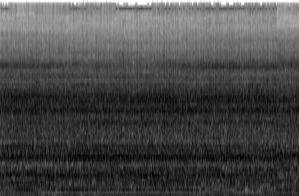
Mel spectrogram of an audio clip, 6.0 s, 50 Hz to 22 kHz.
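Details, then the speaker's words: 1962 AMC Rambler Classic Deluxe, off road since 1975, with fabricated throttle linkage: engine holds a fast steady idle that won't drop; idling far too high, owner suspects heat, cause unconfirmed. "It's idling way too high. I don't know why it doesn't want to idle down anymore."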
